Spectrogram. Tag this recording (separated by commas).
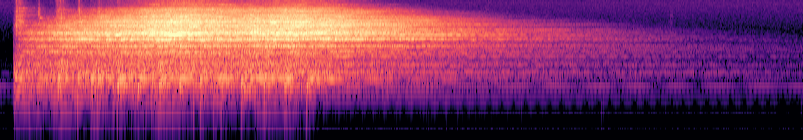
Music, Percussion, Musical instrument, Cymbal, Crash cymbal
